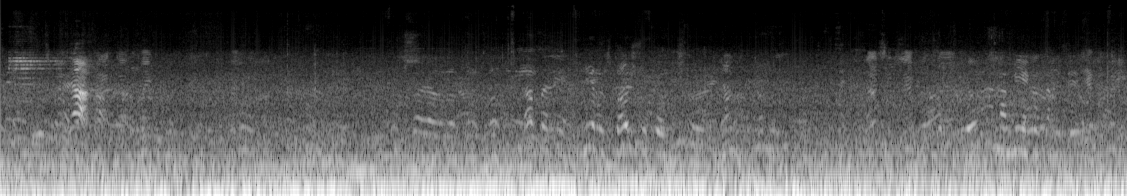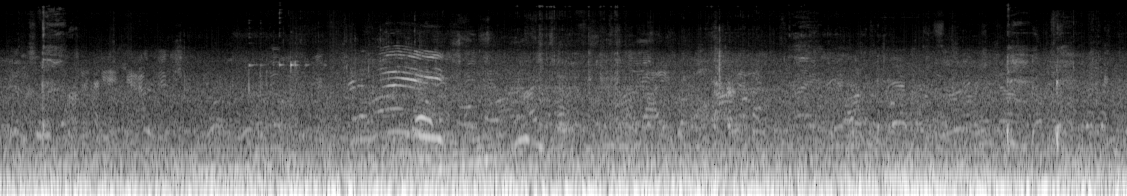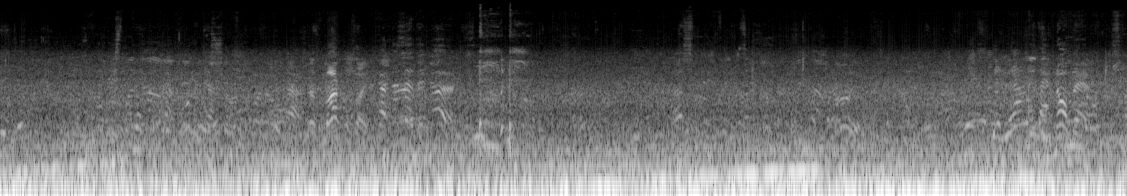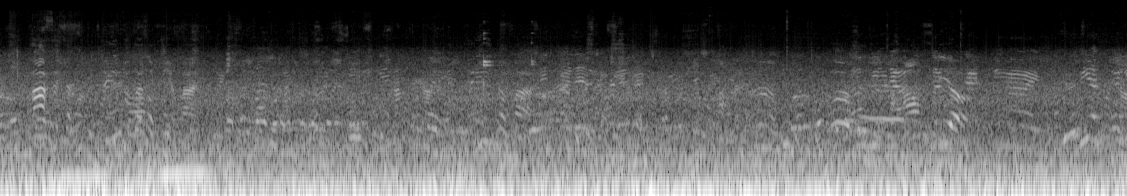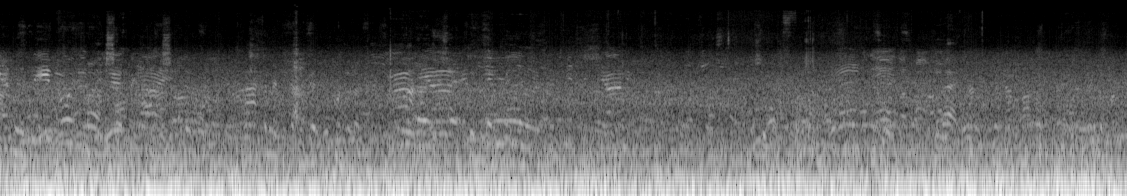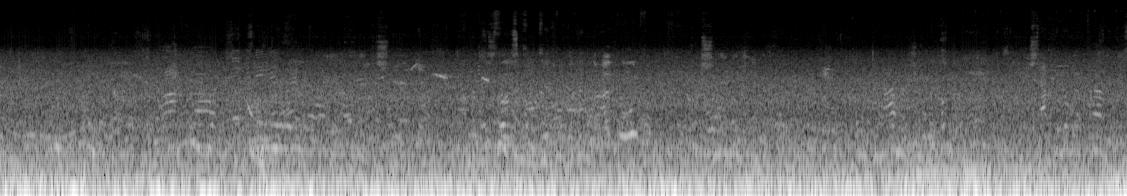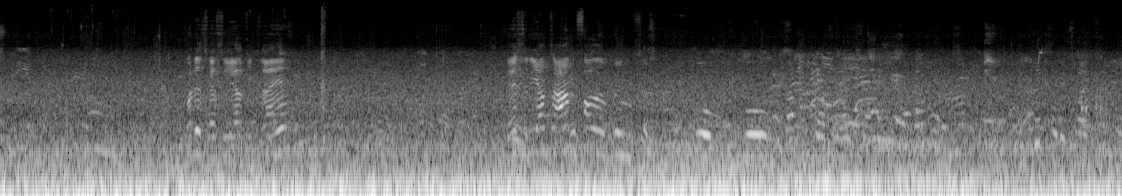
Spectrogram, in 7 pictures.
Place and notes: cologne, ebertplatz, platzbewohner
parkbankgespräche am nachmittag
soundmap: koeln/nrw
project: social ambiences/ listen to the people - in & outdoor nearfield recordings
nordstadt, ebertplatz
